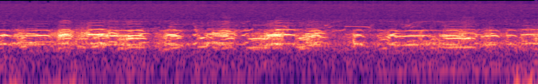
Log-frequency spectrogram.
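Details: Tundra Swans gathered at a spring migration stopover near Pinery Provincial Park in southwestern Ontario, heading north to breed. A dense chorus of overlapping nasal, bugling hoots rises and falls without pause from many birds at once.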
